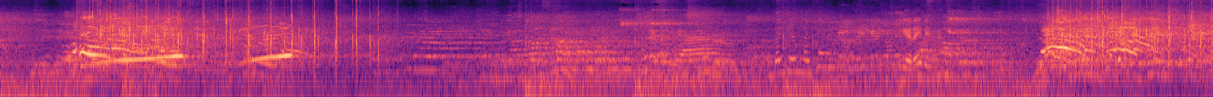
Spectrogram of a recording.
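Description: Spectators cheer and shout in an echoing hall.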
